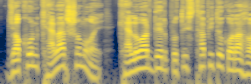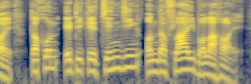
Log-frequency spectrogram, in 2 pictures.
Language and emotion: Bengali, neutral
